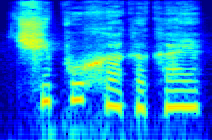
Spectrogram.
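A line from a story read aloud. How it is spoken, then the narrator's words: Whisper. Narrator (Russian): прошептала она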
